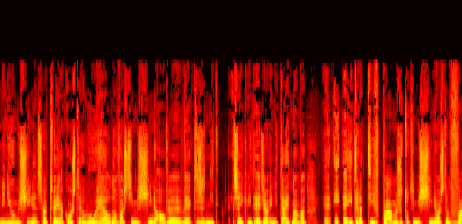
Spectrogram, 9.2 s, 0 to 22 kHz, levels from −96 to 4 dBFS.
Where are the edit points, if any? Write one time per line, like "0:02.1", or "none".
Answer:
0:03.3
